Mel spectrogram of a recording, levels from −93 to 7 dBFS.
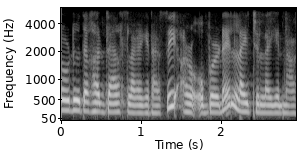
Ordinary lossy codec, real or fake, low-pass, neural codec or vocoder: none; real; 5.4 kHz; none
